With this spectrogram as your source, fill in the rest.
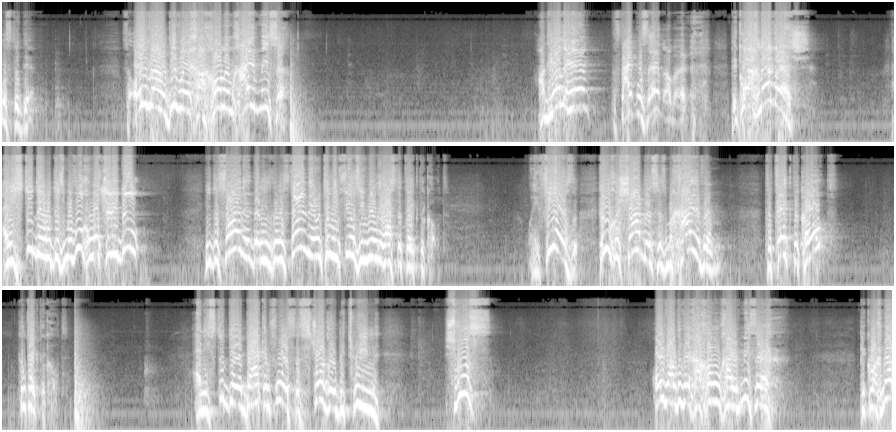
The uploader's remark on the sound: Shiur recorded in Yeshivas Ohr Reuven, Monsey, NY.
